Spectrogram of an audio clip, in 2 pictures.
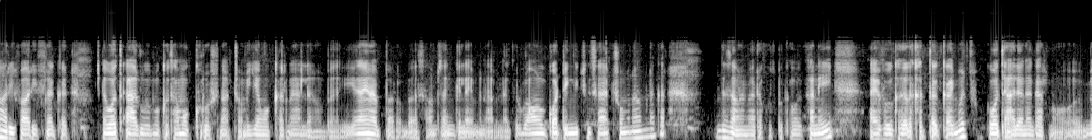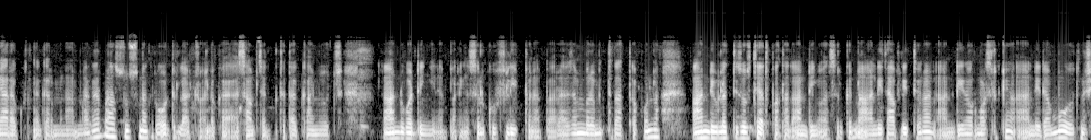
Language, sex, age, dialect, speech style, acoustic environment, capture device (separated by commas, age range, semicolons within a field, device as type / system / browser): Amharic, male, 18-24, Ethiopia - Addis Ababa, happy, silence, desktop / Windows / Chrome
